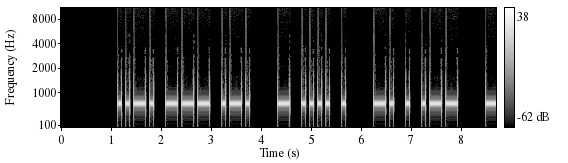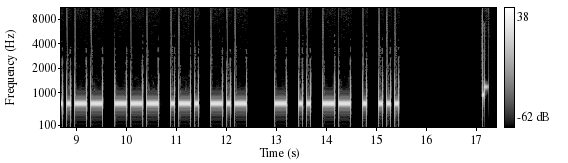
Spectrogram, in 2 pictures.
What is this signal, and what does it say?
Morse code, heard as a keyed tone, about 15 wpm, 700 Hz. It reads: FOR THE NEW YORK TIMES
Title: Sets of 5 Words 15wpm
